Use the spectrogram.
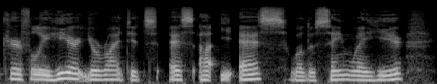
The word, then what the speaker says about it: sais: Okay, so if you look carefully here, you write it S-A-I-S, well, the same way here. Here you write it S-A-I-T, okay, but then phonetically these three forms are the same, and it's c'est, okay?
